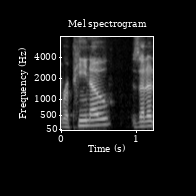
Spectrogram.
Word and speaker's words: Rapinoe: Rapinoe? Is that a name? I think that's the way you pronounce it.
